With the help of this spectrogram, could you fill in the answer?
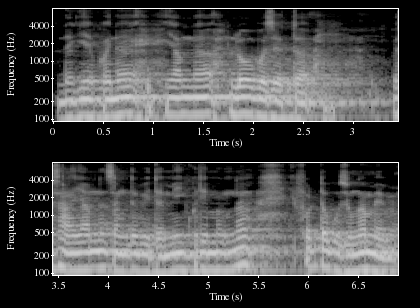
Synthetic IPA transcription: ɐdɐɡiɐkʰojnɐjamnɐlowbɐzetːɐ | pɐsanjamnɐt͡ʃɐŋdɐbidɐmikʰudemɐk̚nɐipʰotːɐwbuzuŋɐmebɐ

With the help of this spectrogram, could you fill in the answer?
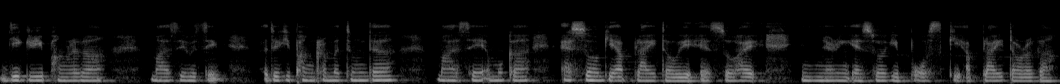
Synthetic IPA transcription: diɡɾipʰɐŋɾɐɡɐmasehusḭk̚ɐduɡipʰɐŋkʰɾɐmɐtuŋdɐmaseɐmukɐesoɡiɐplajtoweʔesoɦajind͡ʒineɾiŋesoɡiposkiʔɐplajtowɾɐɡɐ

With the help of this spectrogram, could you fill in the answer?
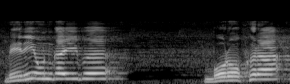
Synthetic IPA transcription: beniɔnɡajbɯ | bɔɾɔpʰɯɾa

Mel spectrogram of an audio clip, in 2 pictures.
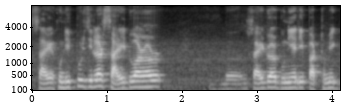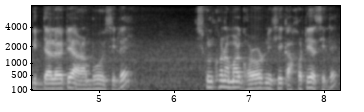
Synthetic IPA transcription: saɹixunit̚puɹzilaɹsaɹidʊaɹɔɹ | saɹidʊwaɹbunijadipɹatʰɔmik̚bidjalɔjɔtɛaɹɔmbʱɔɦojsilɛ | skulkʰɔnamaɹɡʱɔɹɔɹnisekaxɔtɛasilɛ

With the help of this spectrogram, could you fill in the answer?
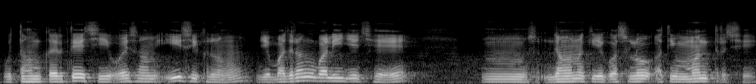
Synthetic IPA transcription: ut̪əɦəmkəɾt̪et͡ʃʰio̰isə̃ɦəmisikʰlɦũd͡ʒebəd͡ʒɾə̃ŋɡbalid͡ʒet͡ʃʰɛ | d͡ʒanəkekəsloə̰t̪imənt̪ɾət͡ʃʰɛ

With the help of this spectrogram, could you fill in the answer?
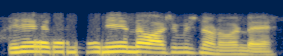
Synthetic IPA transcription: pineeðenniend̪aːʋaːʂ̬imiʂɐnaːɳɨʋeːɳɖe

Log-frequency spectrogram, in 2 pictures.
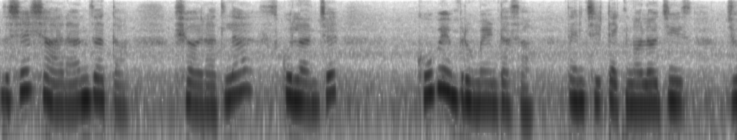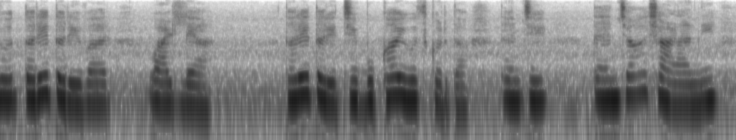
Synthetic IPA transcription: d͡zəɕẽɕaɦɾãnd͡zat̪a | ɕəɦɾat̪ljaskulãɲt͡ɕe | kʰuːbimpɾuʋmeɳʈasa | t̪jãɲt͡ɕiʈeknɔlɔd͡ʑiːs | d͡ʑot̪əɾet̪əɾiʋaɾ | ʋaɽlja | t̪əɾet̪əɾit͡ɕibukʰajuːd͡zkəɾt̪a | t̪jaɲt͡ɕi | t̪jaɲt͡ɕjaɕaɭ̃ãni

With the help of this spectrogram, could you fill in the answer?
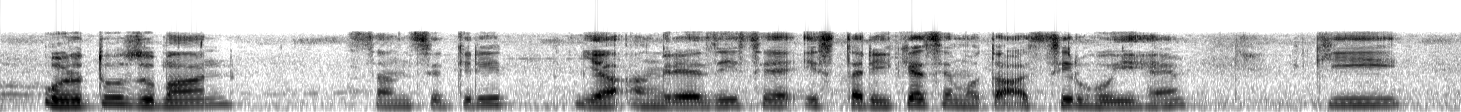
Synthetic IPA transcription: ʊɾd̪uzʊbaːn | sɐ̃nskɾɪt̪jaʔɐ̃ŋɡɾeːziseʔɪst̪ɐɾiːkesemʊt̪a̰ːsːɪɾɦʊiɦɛ | ki

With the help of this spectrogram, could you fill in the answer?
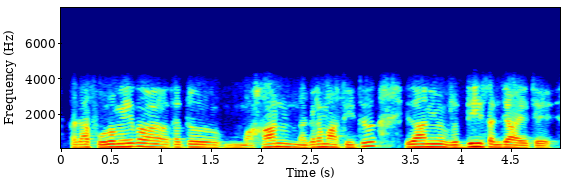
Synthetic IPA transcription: t̪ɐd̪aːpʰuːɾʋɐmeːʋat̪ɐt̪mɐhaːnːɐɡɐɾɐmaːsiːt̪ɨ | id̪aːnimɐʋɾud̪ʱːiɦisɐɲd͡ʒaːjɐt̪eː

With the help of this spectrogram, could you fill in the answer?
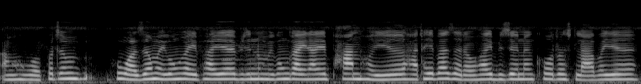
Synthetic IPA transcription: aŋɦuwapʰɯtɯm | huwazɯmɯjɡɔŋɡajpʰajɯbizinɯmɯjɡɔŋɡajnanipʰanɦɔjɯɦatʰajbazaɾawɦajbizɯnaŋkʰɔɾɯslabajɯ

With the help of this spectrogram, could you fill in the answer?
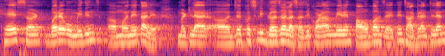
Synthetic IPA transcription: hesəɳbəɾeumed̪iːnt͡smənit̪ale | m̤əʈljaɾd͡zekəsliːɡəd͡zalasad͡ʑikɔɽ̃amiɾẽnpaʋbaɡd͡zajt̪ed͡zʱaɡɾãnt̪ljan

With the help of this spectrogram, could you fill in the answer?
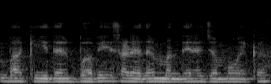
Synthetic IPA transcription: baːkiːɪd̪əɾbəʋeːsaːɽeːɪd̪əɾmənd̪əɾɦɛːd͡ʒəmːõːɪk

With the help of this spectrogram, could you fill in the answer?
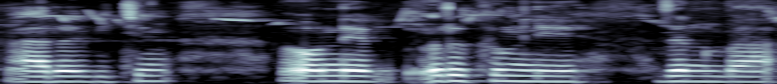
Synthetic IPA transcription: aɾɯbit͡ʃʰiŋ | ɔnekɾɯkʰɯmni | zɯnba

